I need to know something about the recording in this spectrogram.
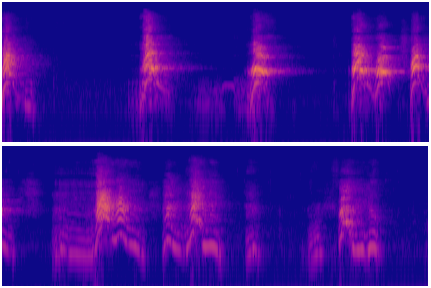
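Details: Two dogs, a Rat Terrier and an American Staffordshire Terrier/Pit Bull, play fighting: short harsh barks roughly once a second, then a rapid run of yapping barks and growls.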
